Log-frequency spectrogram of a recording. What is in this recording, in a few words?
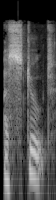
"astute", American English; t - ʧ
